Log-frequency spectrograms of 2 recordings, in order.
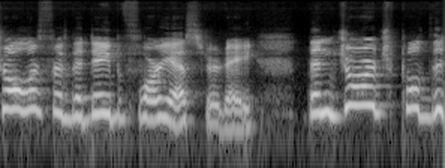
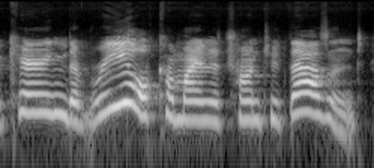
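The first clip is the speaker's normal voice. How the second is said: ordinary delivery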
